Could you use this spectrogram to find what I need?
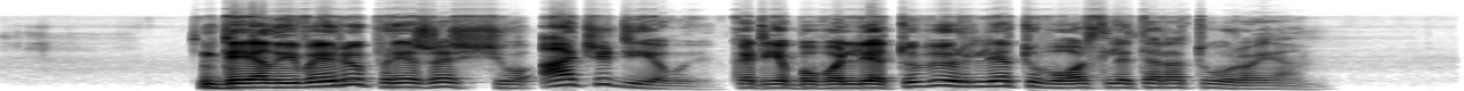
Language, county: Lithuanian, Alytus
